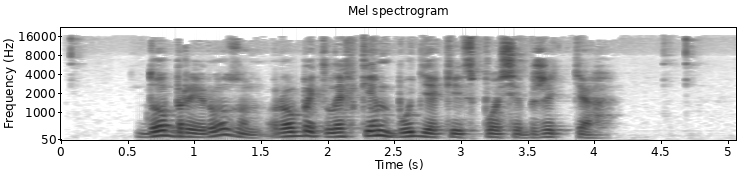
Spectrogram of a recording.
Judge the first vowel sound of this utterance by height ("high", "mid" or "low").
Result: mid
